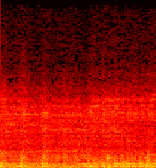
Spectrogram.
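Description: Live hard-rock band playing an instrumental stretch with electric guitar, bass guitar and drum kit, one note held for over a second.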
